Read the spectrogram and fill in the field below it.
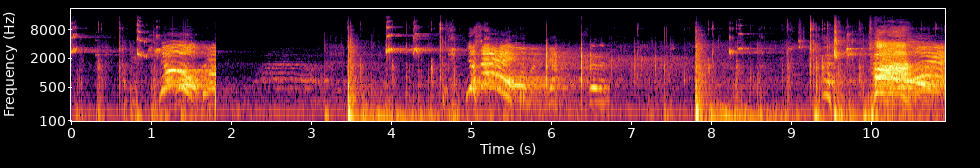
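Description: A young man shouts loudly, his voice echoing in a large hall.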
